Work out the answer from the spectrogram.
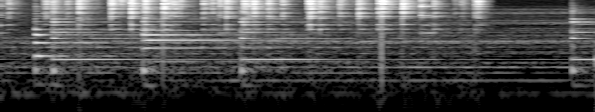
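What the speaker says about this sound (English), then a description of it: "This is the sound of Ru Ware." Ru Ware porcelain is struck over and over, giving bright ringing tones that sustain and overlap in a quiet space, with no voices.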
